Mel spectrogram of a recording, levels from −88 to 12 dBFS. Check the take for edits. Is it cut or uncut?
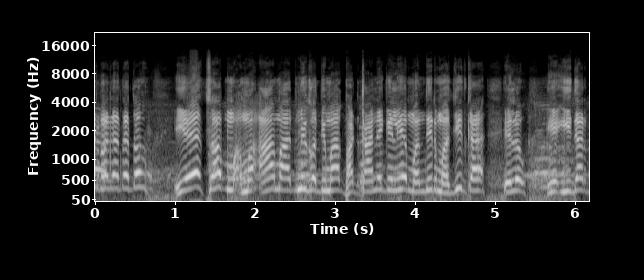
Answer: uncut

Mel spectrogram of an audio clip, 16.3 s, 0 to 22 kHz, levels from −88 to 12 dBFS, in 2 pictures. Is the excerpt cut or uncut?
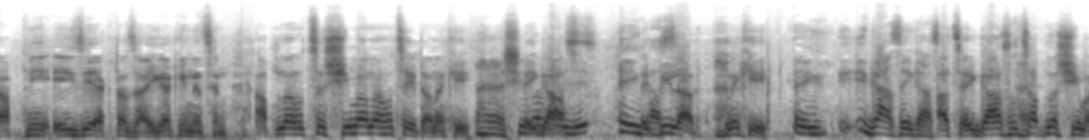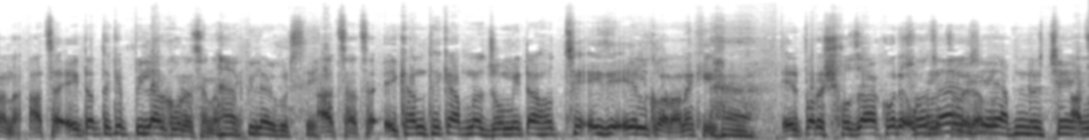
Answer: cut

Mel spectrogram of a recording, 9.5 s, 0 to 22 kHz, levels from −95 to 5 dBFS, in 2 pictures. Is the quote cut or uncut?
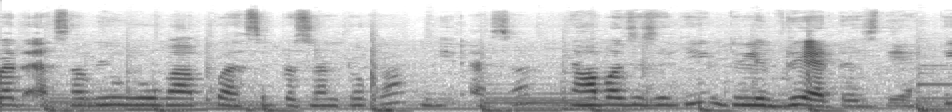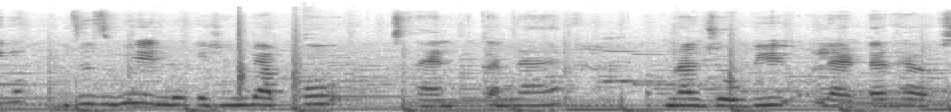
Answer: cut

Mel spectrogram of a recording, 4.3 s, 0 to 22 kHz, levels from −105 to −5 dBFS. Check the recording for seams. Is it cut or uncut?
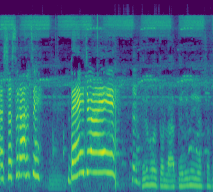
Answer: uncut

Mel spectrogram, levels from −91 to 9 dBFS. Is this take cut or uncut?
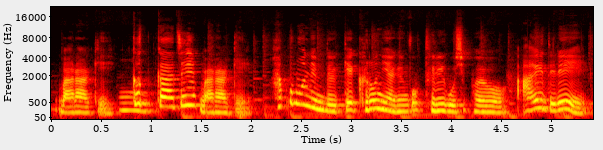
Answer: cut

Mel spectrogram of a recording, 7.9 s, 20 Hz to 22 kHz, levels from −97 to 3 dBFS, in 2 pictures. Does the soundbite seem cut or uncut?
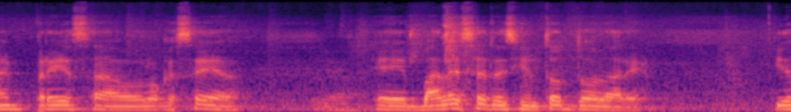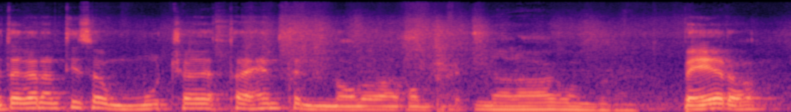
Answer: uncut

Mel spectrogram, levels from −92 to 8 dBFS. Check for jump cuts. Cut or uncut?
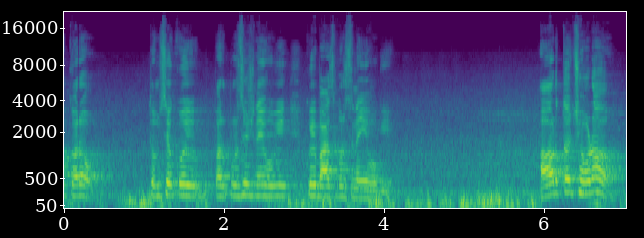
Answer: uncut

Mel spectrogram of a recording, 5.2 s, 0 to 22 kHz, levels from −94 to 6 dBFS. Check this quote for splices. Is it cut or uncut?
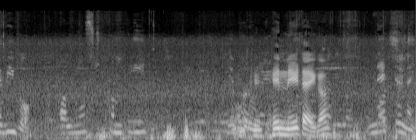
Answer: uncut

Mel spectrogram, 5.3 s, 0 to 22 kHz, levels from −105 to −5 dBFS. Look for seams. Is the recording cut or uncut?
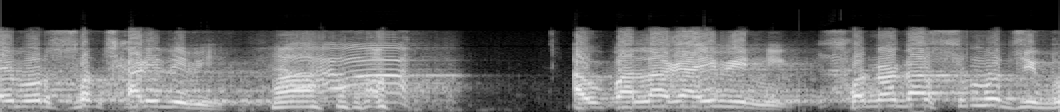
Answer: cut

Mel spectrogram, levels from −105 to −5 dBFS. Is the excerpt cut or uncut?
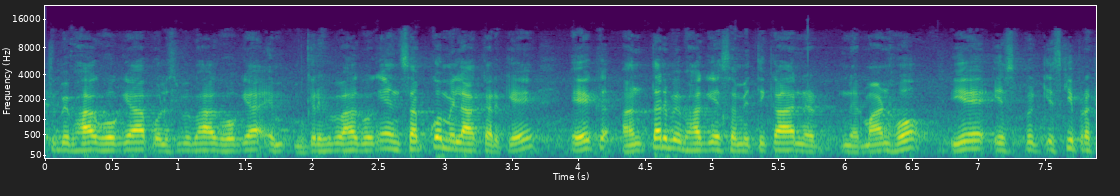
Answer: cut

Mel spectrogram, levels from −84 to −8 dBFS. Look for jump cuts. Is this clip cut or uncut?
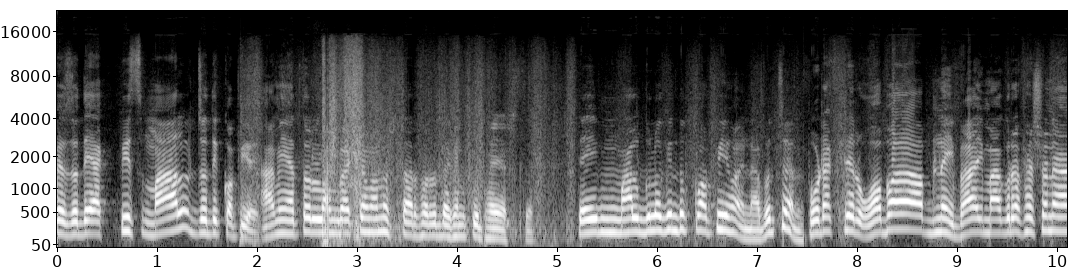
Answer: cut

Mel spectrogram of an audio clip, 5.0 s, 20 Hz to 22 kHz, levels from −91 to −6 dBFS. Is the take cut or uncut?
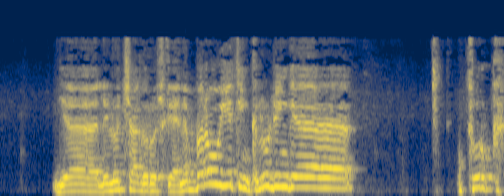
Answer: uncut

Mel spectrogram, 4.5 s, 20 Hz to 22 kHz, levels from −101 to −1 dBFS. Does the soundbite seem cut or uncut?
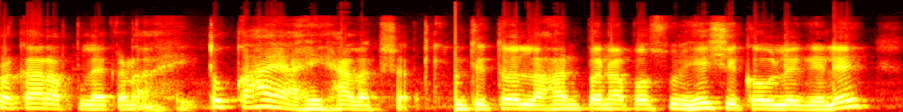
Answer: cut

